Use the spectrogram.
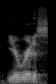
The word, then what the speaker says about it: Eurydice: Orpheus, okay, so Eurydice. Eurydice is how you pronounce it.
